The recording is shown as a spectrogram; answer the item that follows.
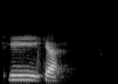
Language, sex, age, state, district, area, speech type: Dogri, female, 45-60, Jammu and Kashmir, Samba, rural, conversation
